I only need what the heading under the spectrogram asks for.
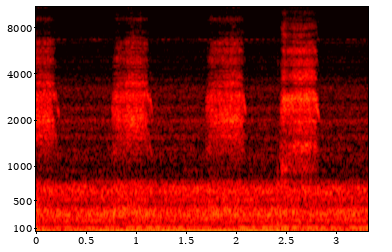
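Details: Four harsh, hissing screeches from a wild female barn owl crawling in her nest box for attention, spaced about 0.7 seconds apart, backed by steady hum.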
